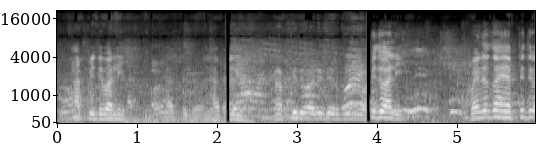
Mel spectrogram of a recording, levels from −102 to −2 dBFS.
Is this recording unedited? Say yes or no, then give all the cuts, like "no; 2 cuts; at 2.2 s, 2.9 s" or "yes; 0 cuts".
no; 2 cuts; at 2.2 s, 3.9 s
